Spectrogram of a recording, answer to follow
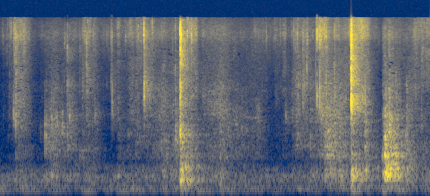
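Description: Hands kneading soft bazlama bread dough in a plastic bowl: faint squishing and pressing, with a couple of short louder pushes about two seconds in and near the end.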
